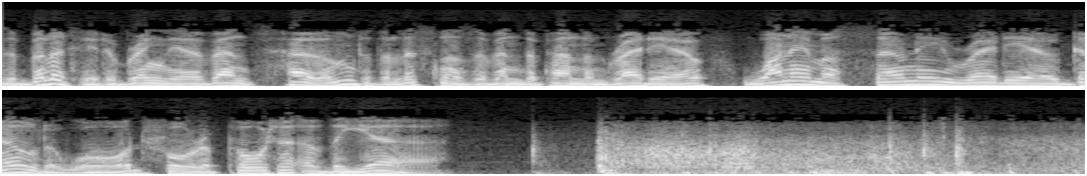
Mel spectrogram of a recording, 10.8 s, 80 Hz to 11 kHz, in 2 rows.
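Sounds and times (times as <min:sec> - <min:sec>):
speech: 0:00.2 - 0:07.7
heavy incoming artillery blast from Argentine batteries around Stanley in the Falklands conflict: 0:08.2 - 0:10.8.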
